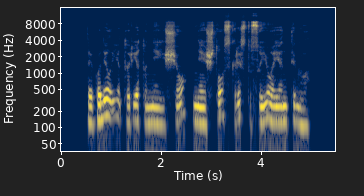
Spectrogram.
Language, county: Lithuanian, Kaunas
